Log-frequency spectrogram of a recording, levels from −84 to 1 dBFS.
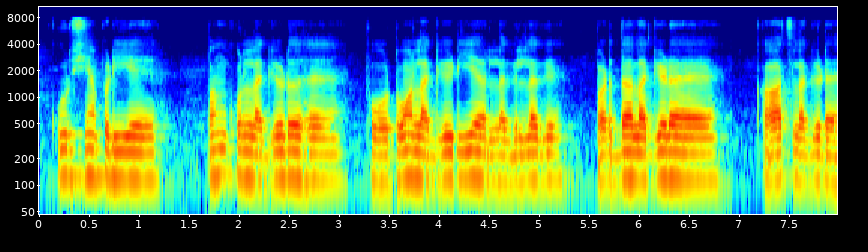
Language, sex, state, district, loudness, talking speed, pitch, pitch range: Hindi, male, Rajasthan, Nagaur, -19 LUFS, 130 wpm, 115 Hz, 115-120 Hz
